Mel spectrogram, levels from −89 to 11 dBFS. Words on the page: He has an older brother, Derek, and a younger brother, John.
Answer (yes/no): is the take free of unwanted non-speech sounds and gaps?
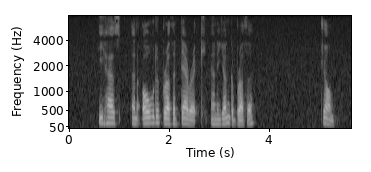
yes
